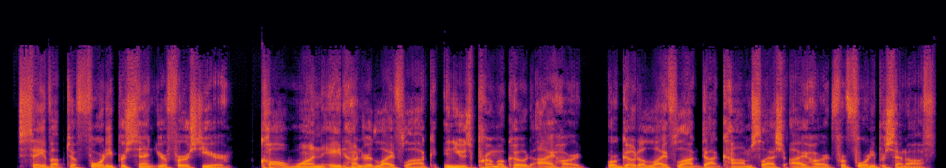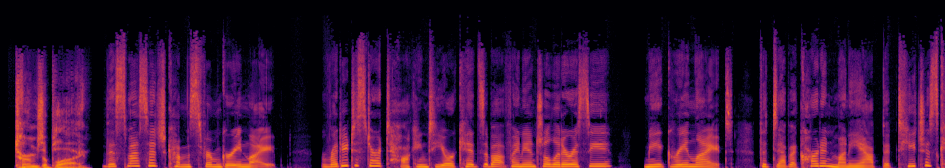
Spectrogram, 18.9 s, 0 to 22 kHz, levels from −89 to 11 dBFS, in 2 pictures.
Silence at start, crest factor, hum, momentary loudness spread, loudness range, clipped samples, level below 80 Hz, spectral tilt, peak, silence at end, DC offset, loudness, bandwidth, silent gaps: 0.2 s; 14 dB; none; 7 LU; 4 LU; under 0.1%; -34 dBFS; -4.5 dB/octave; -2 dBFS; 0 s; under 0.1%; -18 LUFS; 17.5 kHz; 2.46-2.50 s, 5.89-6.05 s, 9.37-9.54 s, 10.38-10.48 s, 12.57-12.67 s, 15.76-15.90 s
